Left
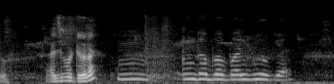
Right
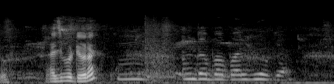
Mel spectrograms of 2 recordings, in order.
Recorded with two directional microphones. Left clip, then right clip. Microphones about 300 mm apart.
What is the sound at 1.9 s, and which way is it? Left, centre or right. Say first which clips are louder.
Speech: left 4 dB; left.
